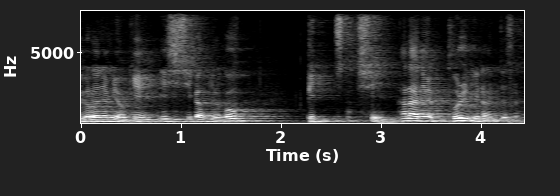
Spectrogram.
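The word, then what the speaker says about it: אִישׁ: 특별히 이제 남자, 여자 개념을 말씀의 개념으로 아니하고 이 진리적 관점을 살펴본다면 성경에서 남자를 뭐라고 부르냐면 이쉬라는 말로 발음을 하여서 부릅니다. 이쉬.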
